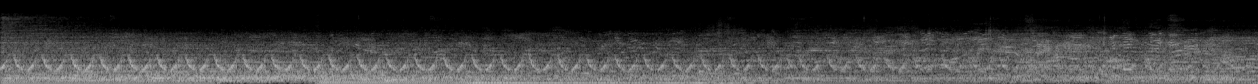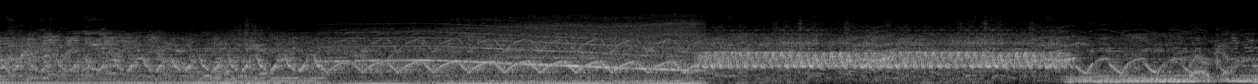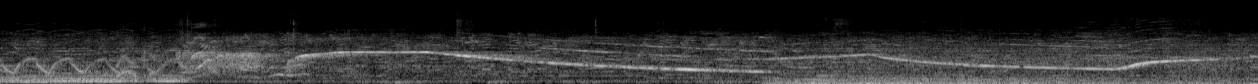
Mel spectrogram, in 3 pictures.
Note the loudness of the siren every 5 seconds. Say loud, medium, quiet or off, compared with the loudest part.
loud, medium, medium, loud, loud, loud, loud, loud.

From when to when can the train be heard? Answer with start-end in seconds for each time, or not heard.
0.0-12.7.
